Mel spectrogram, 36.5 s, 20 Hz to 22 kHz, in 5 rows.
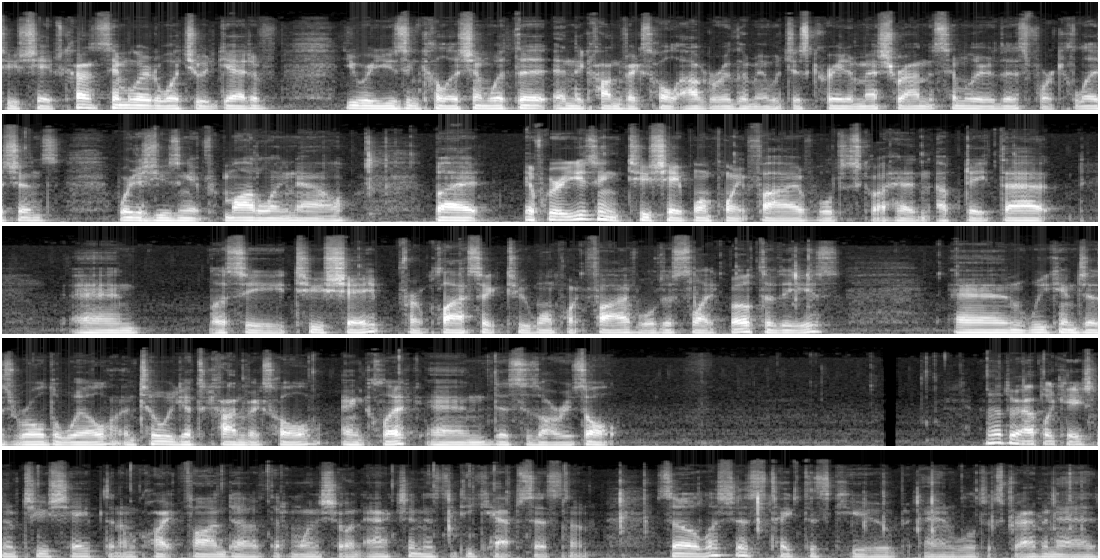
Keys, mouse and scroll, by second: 7.4 middle click, 9.7 x, 9.9 click, 11.1 click, 12.0 click, 13.2 click, 13.9 click, 16.8 click, 17.6 click, 18.4 click, 19.8 q, 20.8 click, 21.6-22.2 scroll down 3, 22.2-23.4 scroll up 1, 23.4 click, 24.0 middle click, 25.2 middle click, 28.8 middle click, 29.0 scroll down 1, 29.4 middle click, 30.6 middle click, 31.7 middle click, 32.2 middle click, 32.7 middle click, 33.3 Left, 34.2 3, 34.4 click, 35.2 2, 35.5 click, 36.1 ctrl+b.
